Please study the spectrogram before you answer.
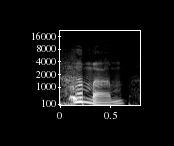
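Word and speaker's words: حمام: Nah, jika bacanya tanpa tekanan yakni hamam, maka artinya merpati. Namun jika dibaca dengan tekanan menjadi hammam, maka artinya kamar mandi.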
